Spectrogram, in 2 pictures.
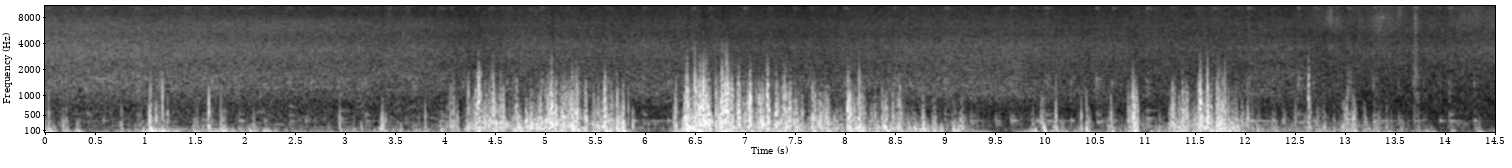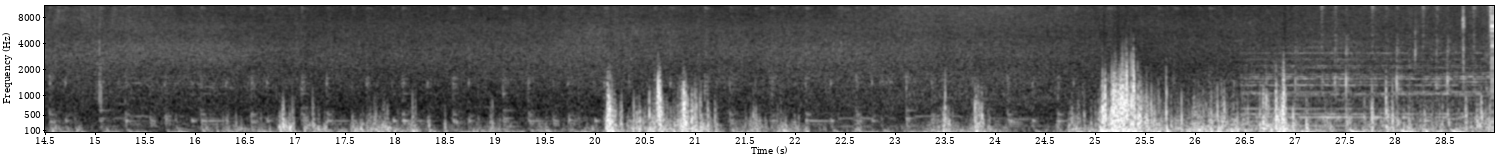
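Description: Background music under irregular gusts of wind rumbling on the microphone.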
